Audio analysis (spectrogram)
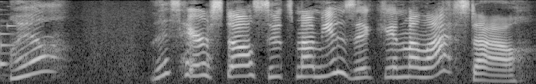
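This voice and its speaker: A woman's voice: extremely high pitch, very animated, normal speed, bright, forceful tone, exaggerated voice. An actress playing a spirited young woman musician in a video game, colloquial, self-assured and encouraging. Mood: self-assured, upbeat.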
